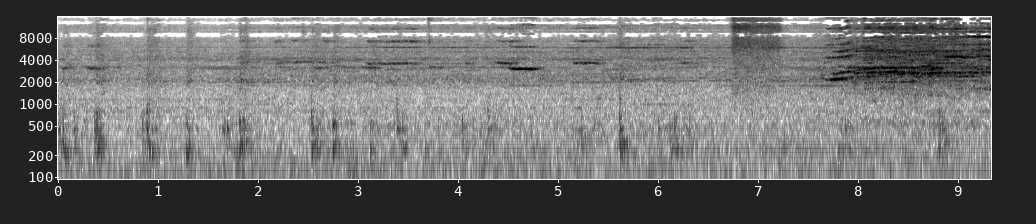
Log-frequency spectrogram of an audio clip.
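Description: SNCF Regio 2N double-deck electric regional train rolling slowly into the platform: a steady low rumble with irregular knocks from the wheels and short thin squeals. From about eight seconds in, a cluster of high metallic wheel squeals builds as the train slows to a stop.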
